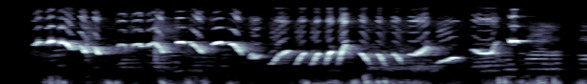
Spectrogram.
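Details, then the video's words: White-rumped shama song used as a lure to get reluctant shamas singing their full repertoire: rapid run of clear whistled notes and slurred upward and downward phrases around mid-high pitch, with soft low knocks underneath. "Di jamin Langsung bongkar isian, pancingan muarai batu susah bunyi"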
